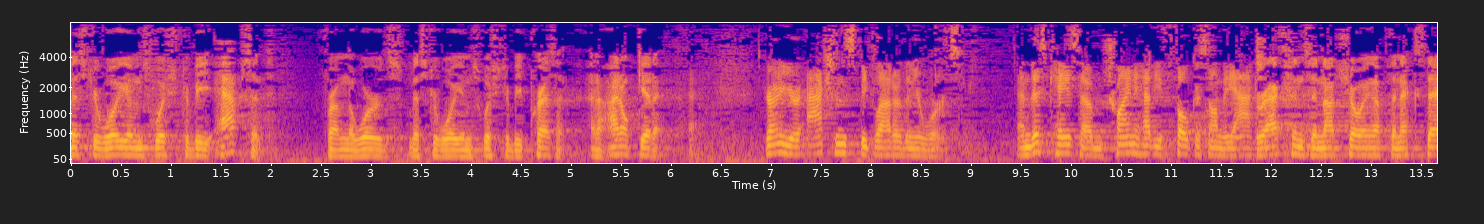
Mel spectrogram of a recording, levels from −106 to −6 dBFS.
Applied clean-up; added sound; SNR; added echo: none; none; none; none.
